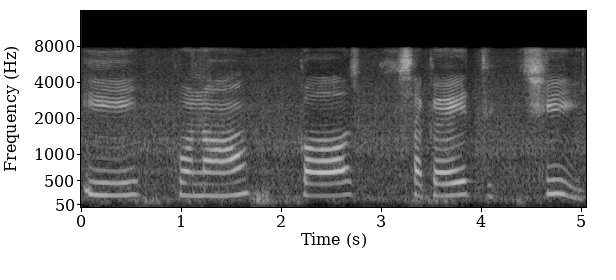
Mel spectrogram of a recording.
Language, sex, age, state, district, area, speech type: Maithili, female, 60+, Bihar, Madhubani, rural, read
